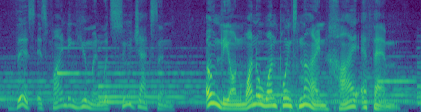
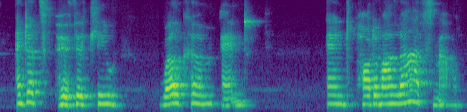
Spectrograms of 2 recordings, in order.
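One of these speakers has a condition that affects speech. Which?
The second: motor neuron disease; primary lateral sclerosis, head to toe, hands severely affected; progressive, diagnosed this year after five years, two sticks; voice, tongue, vocal cords affected, uses voice augmenter.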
